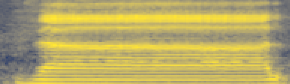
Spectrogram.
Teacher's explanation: ভাবে উচ্চারণ করছি জালটা ঠিক সেরকম ভাবে উচ্চারণ করতে হবে যে উপর দাঁতের দুই দাঁতের আগার সঙ্গে লাগিয়ে জাল পাতলা করে উচ্চারণ করতে হবে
